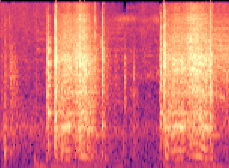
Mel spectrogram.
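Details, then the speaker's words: Subaru Impreza WRX STI Classic with lost keys, hotwired with a lead to the starter, immobilizer reportedly removed: two short half-second cranking bursts, never catches; cranks but won't start, owner suspects no or stale fuel. "so that's working off the key now in it small fuels yeah reckon he's got no fuel so he's empty"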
